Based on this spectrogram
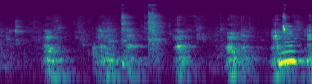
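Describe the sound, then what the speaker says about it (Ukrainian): Pigs grunt and snuffle as they eat nuts, with low rough grunts and chewing noises in irregular bursts, fairly close and quiet. "Циганські свині люблять горіхи."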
